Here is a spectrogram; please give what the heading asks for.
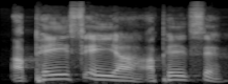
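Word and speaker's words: ἀπείθεια: 모든 사람을 순종하지 아니하는 가운데, 이 단어를 보니까 아페이세이아, 세타는 혓바닥을 깨물어야 돼요. 아페이세이아 이렇게 발음해요.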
